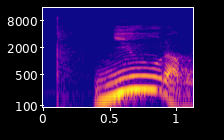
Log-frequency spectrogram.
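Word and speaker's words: ν: 그래서 어떻게 읽냐면 얘는 읽을 때 new라고 읽어요. new. 그리스 알파벳입니다.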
